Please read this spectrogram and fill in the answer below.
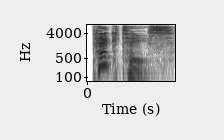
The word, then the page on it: pectase: British English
